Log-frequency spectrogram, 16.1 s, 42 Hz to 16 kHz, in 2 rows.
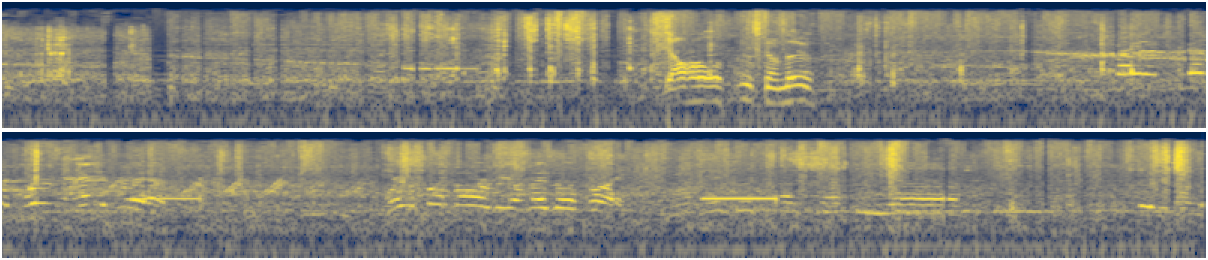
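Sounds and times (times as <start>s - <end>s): short steady beeps: 12.7s - 13.3s.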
